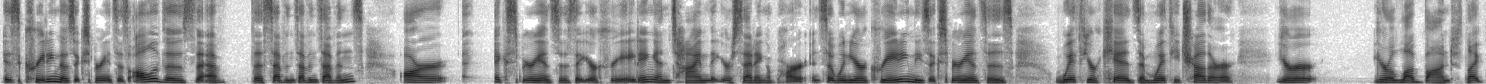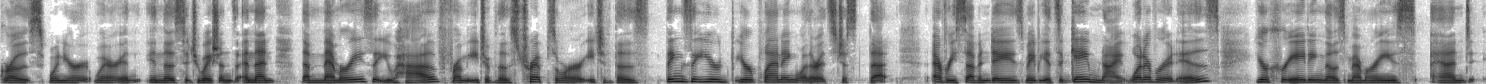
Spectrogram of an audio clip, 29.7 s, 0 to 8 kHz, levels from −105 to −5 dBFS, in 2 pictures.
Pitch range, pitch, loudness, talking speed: 175-200 Hz, 185 Hz, -18 LUFS, 185 wpm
